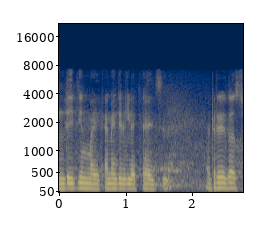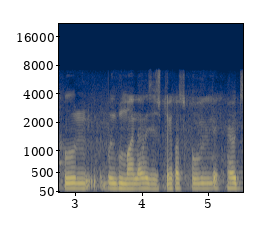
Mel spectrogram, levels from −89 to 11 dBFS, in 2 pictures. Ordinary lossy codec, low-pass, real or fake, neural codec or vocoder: none; 7.2 kHz; fake; codec, 16 kHz, 2 kbps, X-Codec, HuBERT features, trained on balanced general audio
